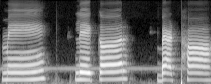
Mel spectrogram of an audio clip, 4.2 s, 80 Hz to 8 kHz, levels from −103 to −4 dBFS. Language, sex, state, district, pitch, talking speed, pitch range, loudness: Hindi, female, Punjab, Fazilka, 250 Hz, 40 wpm, 240-280 Hz, -13 LUFS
